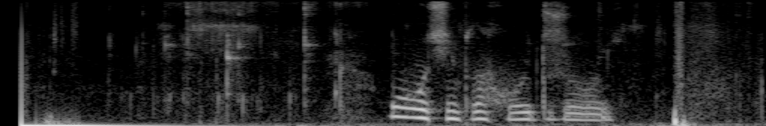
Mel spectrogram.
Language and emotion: Russian, sad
